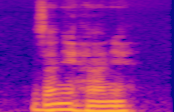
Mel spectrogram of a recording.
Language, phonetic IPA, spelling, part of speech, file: Polish, [ˌzãɲɛˈxãɲɛ], zaniechanie, noun, LL-Q809 (pol)-zaniechanie.wav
